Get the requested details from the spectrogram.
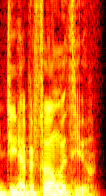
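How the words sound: The pitch falls at the end. The speaker sounds more confident. The speaker calls it right.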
